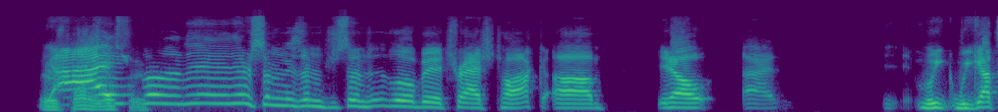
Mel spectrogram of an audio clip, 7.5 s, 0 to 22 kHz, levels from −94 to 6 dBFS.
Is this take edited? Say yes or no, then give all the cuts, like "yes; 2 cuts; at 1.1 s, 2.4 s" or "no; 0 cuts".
no; 0 cuts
